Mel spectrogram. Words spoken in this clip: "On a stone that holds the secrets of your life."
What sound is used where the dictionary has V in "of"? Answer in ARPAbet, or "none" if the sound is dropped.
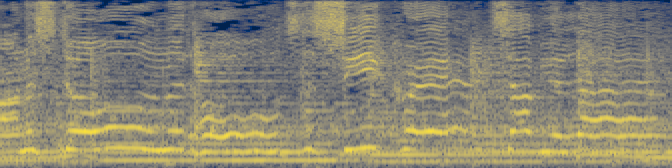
V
